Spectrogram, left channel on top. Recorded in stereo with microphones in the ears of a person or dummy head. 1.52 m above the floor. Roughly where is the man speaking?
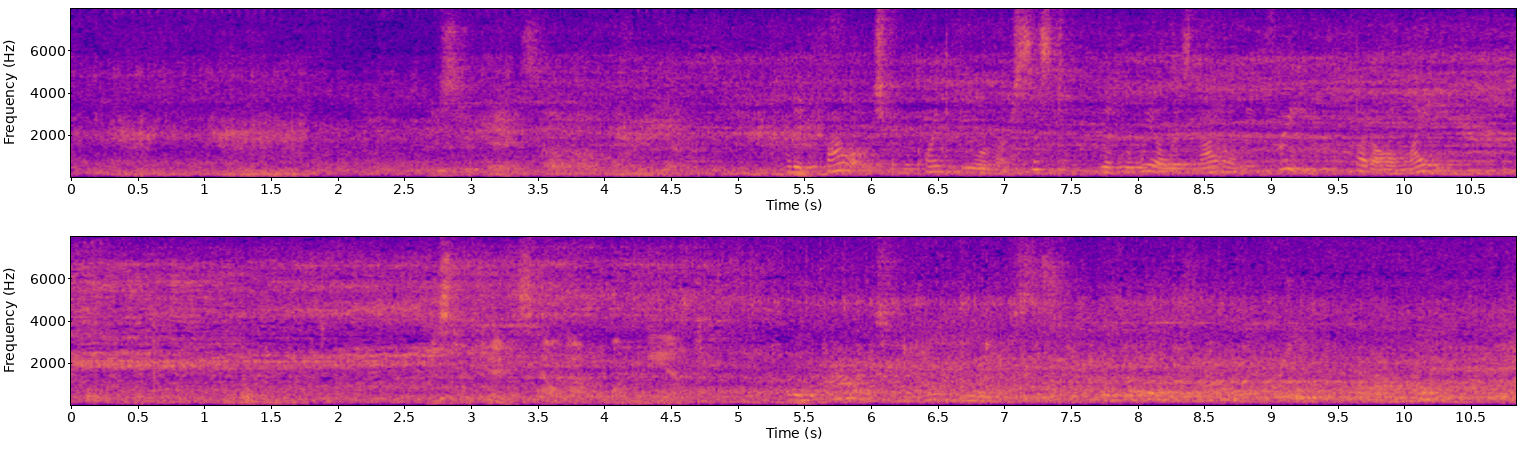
Right.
